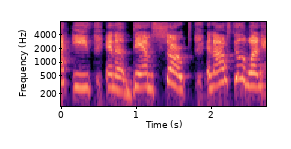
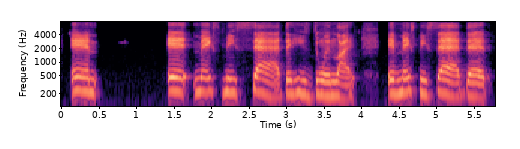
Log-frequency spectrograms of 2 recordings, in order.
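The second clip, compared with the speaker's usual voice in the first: normal talking voice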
